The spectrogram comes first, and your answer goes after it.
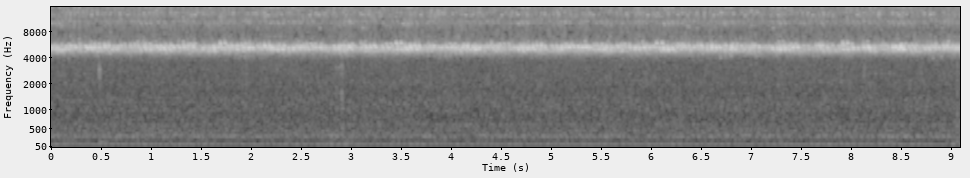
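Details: Many crickets kept on a cricket farm, chirping together in a dense, steady high-pitched chorus that merges into one continuous shimmering trill with no breaks, under a faint low hum.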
